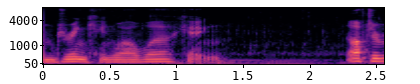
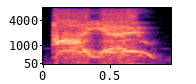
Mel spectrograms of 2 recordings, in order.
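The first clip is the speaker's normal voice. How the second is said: much higher and louder, furious challenge; scream; 22 dB louder than usual. Acted. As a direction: scream the doubt at him. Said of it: "screamed Georgina".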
